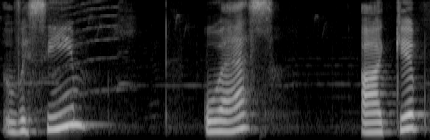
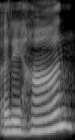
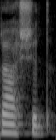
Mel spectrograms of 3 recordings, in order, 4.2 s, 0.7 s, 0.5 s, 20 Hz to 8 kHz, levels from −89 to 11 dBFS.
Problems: background sounds at intervals, background conversations at intervals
